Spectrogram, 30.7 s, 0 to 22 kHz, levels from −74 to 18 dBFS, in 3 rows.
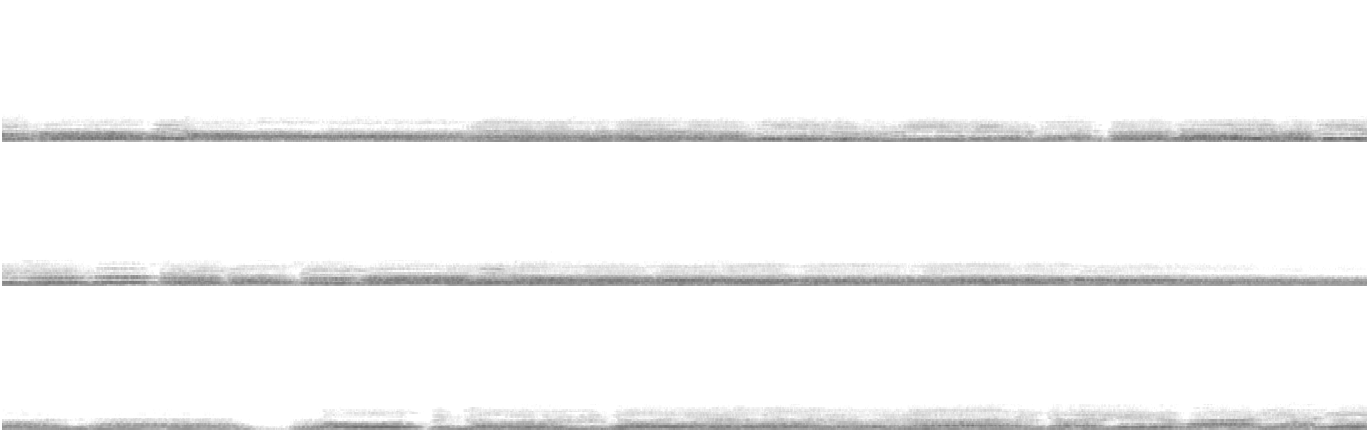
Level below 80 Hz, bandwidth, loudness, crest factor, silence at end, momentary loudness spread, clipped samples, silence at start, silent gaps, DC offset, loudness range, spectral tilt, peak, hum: -68 dBFS; 5.6 kHz; -33 LUFS; 18 dB; 0 s; 9 LU; under 0.1%; 0 s; none; under 0.1%; 5 LU; -8 dB/octave; -14 dBFS; none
